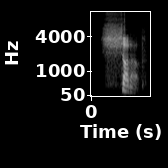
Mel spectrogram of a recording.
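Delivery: snapping. Acted. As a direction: snap it at him. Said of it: "the man snapped".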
